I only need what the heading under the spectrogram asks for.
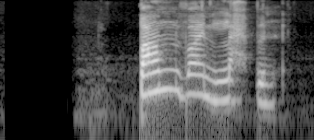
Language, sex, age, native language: Icelandic, male, 8, Icelandic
